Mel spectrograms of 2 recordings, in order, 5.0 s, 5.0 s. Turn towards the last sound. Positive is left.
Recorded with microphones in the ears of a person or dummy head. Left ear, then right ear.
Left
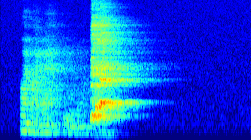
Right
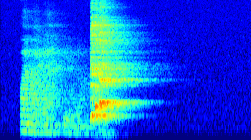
turn(degrees=-75)  # may be behind; listen again after turning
